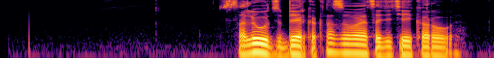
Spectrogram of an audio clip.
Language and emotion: Russian, positive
